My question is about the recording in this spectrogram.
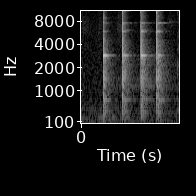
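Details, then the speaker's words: Aluminum rod clamped in a milling vise with a test vise-jaw tool: four sharp, bright taps, solid with no hollow ring, showing the part is seated down on the parallel; feeler gauge won't go. "That sounds like it's down on the parallel."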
